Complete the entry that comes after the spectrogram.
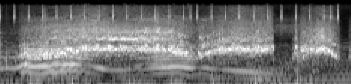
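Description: A car drifts and skids across grass, its engine droning and sliding in pitch under a steady rough scrubbing roar, with regular ticking clicks and a brief drop in the noise near the end.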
